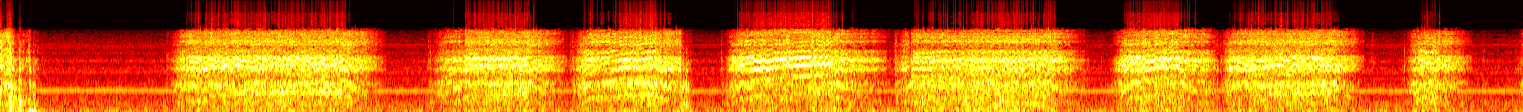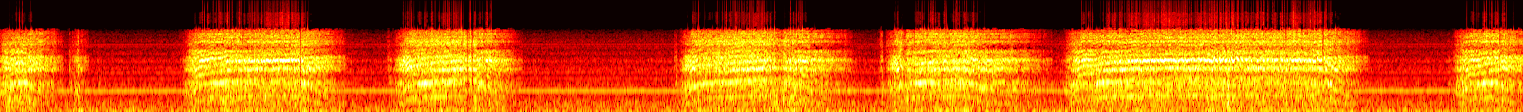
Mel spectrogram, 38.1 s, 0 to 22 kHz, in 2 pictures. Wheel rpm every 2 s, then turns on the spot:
20, 120, 60, 100, 70, 80, 110, 80, 80, 30, 30, 90, 80, 20, 80, 60, 110, 130, 30.
none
